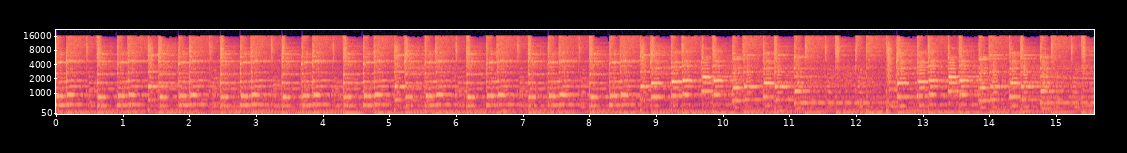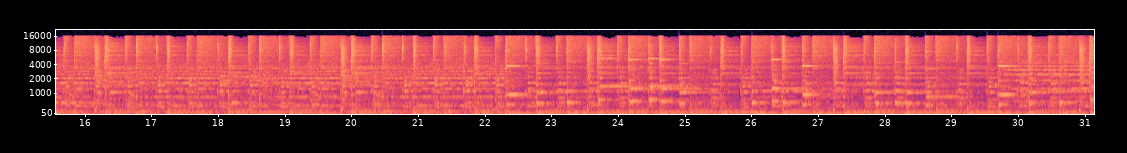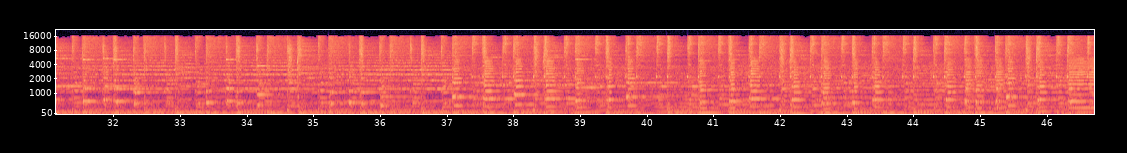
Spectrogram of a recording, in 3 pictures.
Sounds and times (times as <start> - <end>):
Music: 0.0 - 46.7.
